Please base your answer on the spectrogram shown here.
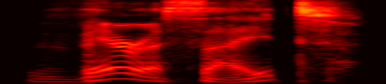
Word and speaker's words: Verisight: But before its first permits were issued in the fall of 2022, a company called Verisight, rhymes with parasite.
